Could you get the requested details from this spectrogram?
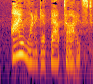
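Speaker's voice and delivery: sweet, earnest voice, pitched low. Retelling a son asking to be baptized: imitating Max's sweet voice. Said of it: "in that sweet voice".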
